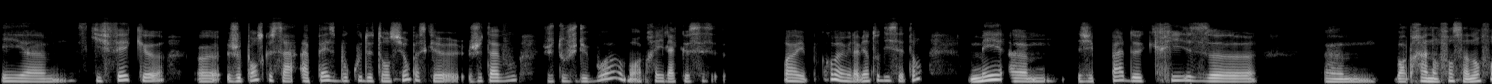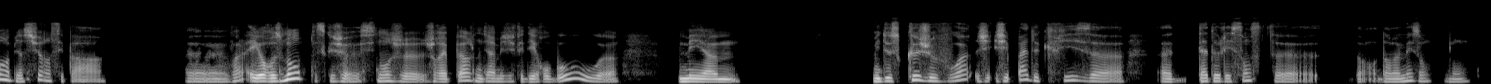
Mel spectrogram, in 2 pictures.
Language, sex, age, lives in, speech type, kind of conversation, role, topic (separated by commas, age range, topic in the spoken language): French, female, 45-49, France, conversation, podcast, guest, Comment utilises-tu Internet pour t’autoformer ?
